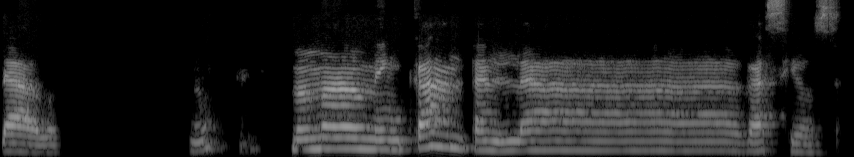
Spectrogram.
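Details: Imitated stuttering with sound prolongations, performed by a speech-language specialist to show how a young child who stutters speaks, with sounds involuntarily stretched out.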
